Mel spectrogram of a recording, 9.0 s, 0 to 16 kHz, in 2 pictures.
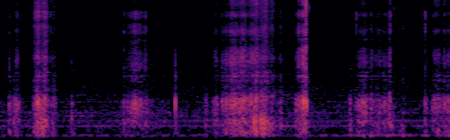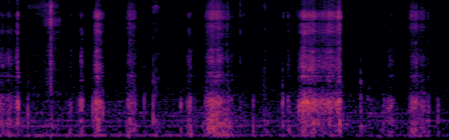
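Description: The tip of a blue plastic ballpoint pen, held in the fingers, writes on a thin grid-printed paper calligraphy practice sheet lying flat on a desk. Quiet, continuous scratching strokes come in short, dry bursts with a bright papery rasp centred around 1 kHz, separated by brief pauses between strokes.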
